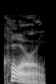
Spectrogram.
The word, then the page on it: choral: anglais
